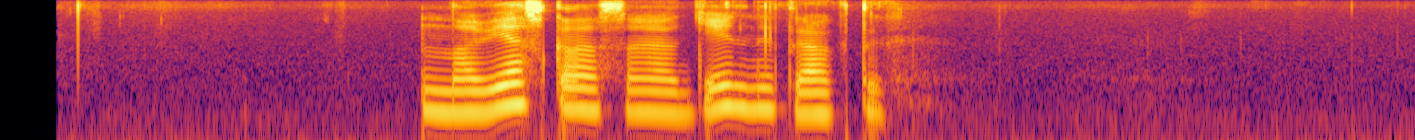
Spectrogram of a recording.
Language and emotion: Russian, neutral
